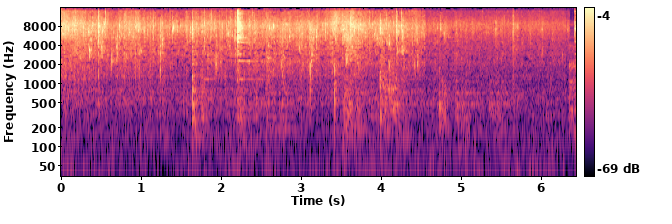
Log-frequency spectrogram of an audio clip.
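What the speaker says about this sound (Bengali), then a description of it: "আর মিডিয়াম টু হাই ফ্লেমে বড়াগুলোকে ভালো করে ভেজে নেব।" Small shrimp fritters deep-fry in oil over a medium-high flame, giving a steady close sizzle full of fine crackles and one sharper pop, then easing slightly toward the end, with no talking.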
